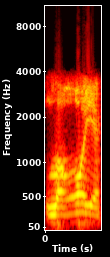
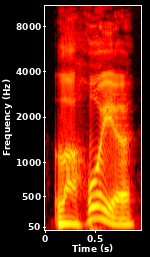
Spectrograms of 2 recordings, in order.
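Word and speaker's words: La Jolla: I mean, like me mispronouncing La Hoya, spelled La Jola, L A J O L L A on a screen.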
